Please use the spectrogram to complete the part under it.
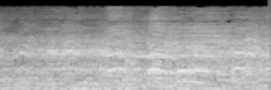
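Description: Gamefowl roosters in Cebu, including white-legged birds, crowing and clucking in a steady overlapping chorus, drawn-out crows standing out over busy ambient noise.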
